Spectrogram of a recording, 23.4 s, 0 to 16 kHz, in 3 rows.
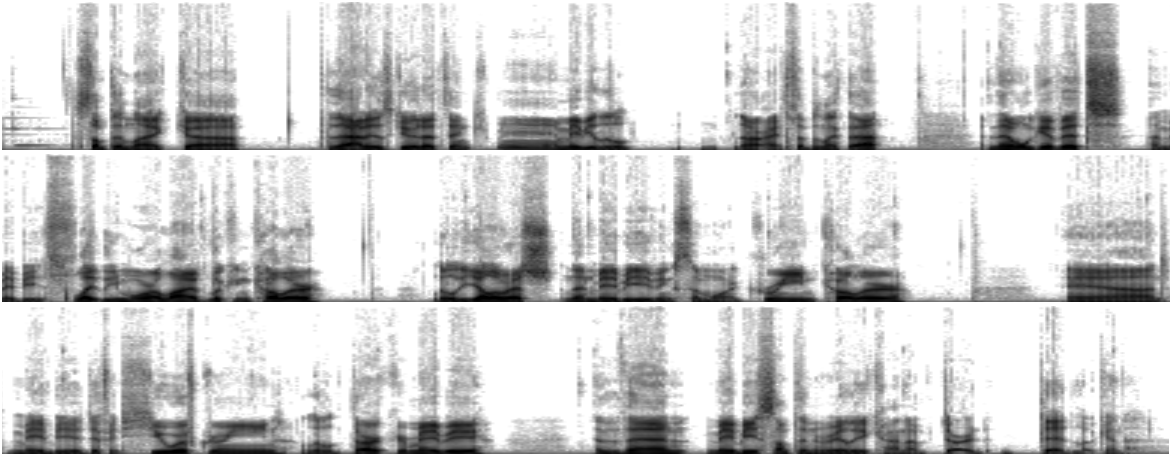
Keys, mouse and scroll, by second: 6.5-8.9 drag, 10.7-17.8 drag, 19.4-22.2 drag.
